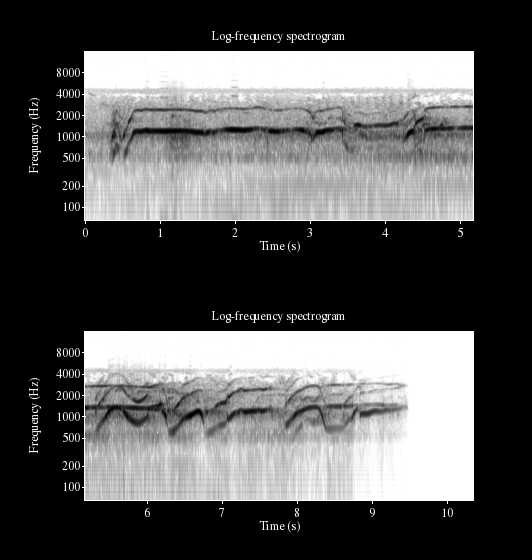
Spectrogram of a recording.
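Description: Hunting hounds baying on the run in a chase: long drawn-out bawls that bend and swoop in pitch. In the second half two voices overlap. The calls stop abruptly near the end.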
